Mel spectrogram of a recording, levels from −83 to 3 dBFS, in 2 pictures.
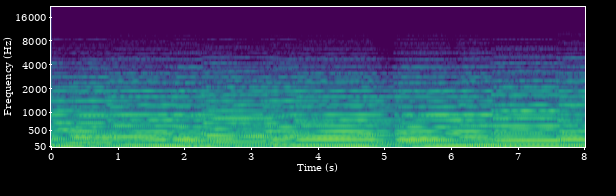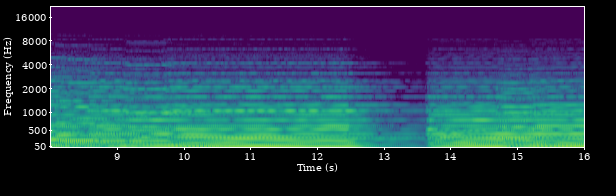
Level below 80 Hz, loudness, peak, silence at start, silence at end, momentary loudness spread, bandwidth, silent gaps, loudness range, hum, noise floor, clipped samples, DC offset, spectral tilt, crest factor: -20 dBFS; -17 LUFS; -4 dBFS; 0 s; 0 s; 4 LU; 5.2 kHz; none; 2 LU; none; -36 dBFS; under 0.1%; under 0.1%; -9 dB/octave; 12 dB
